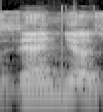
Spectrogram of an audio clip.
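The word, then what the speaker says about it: Zegna: this by zna people it's called zenya just but the way it's spelled is zna mediterran Roi when I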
